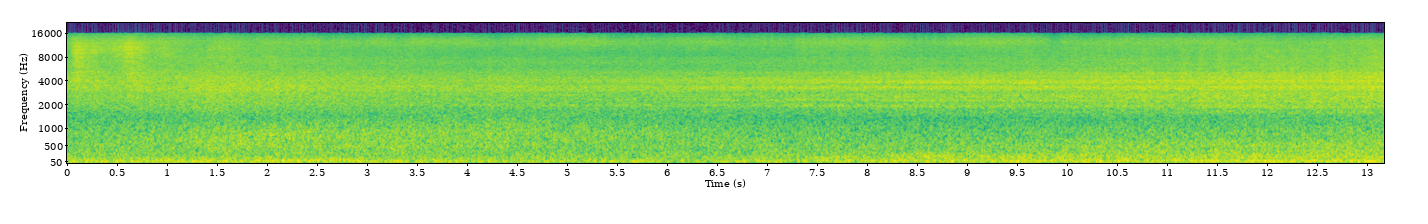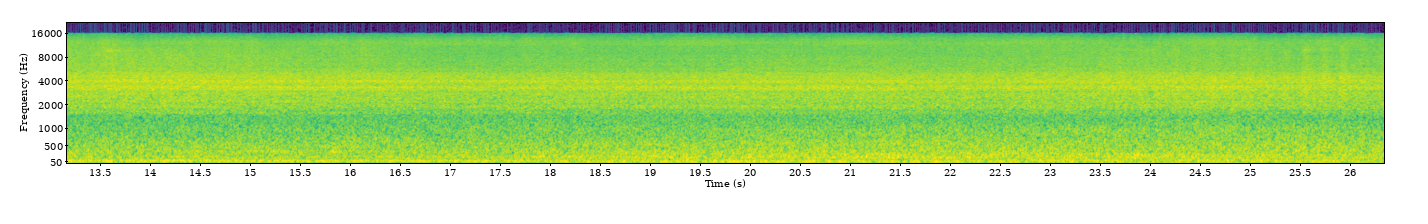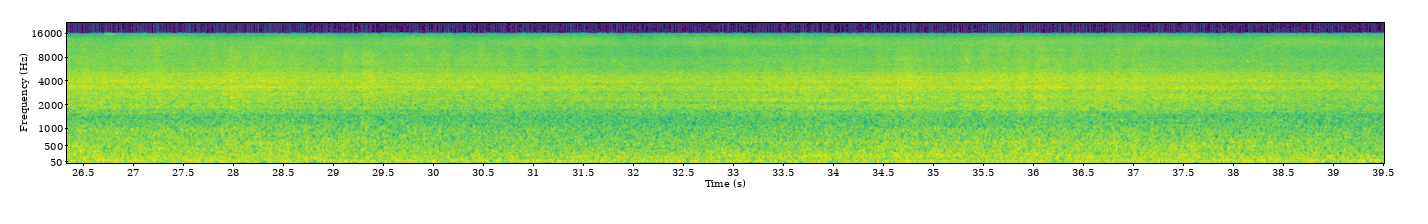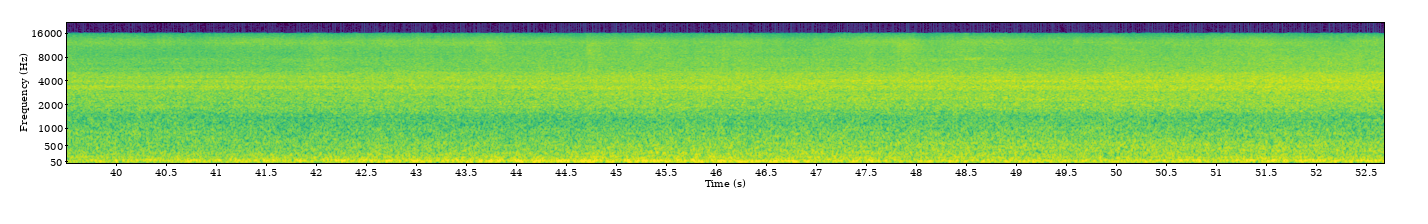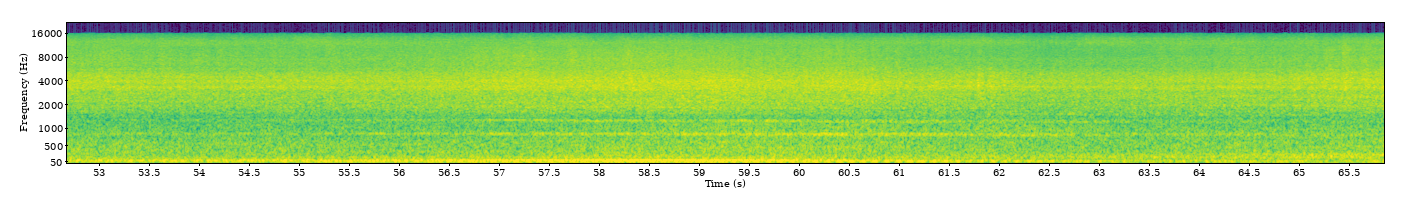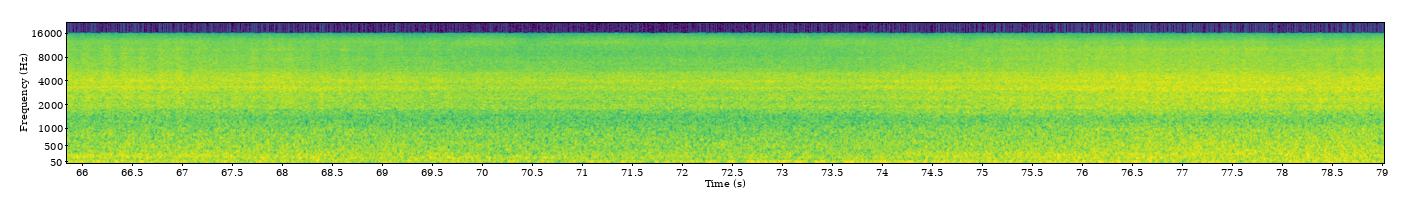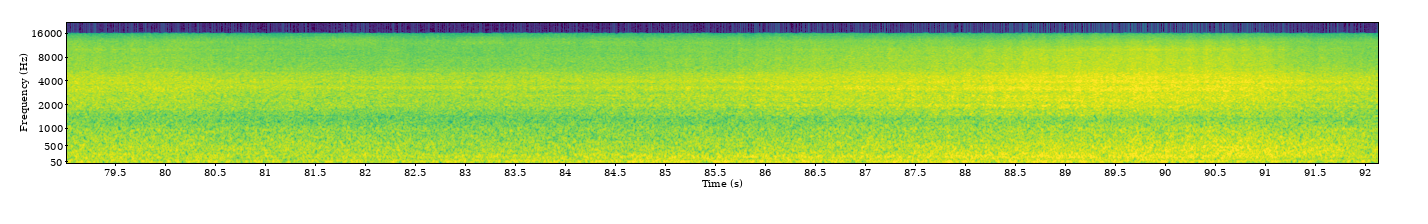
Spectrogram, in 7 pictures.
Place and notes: Stinging Nettle Trail. Union Pacific freight train passing in the woods.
